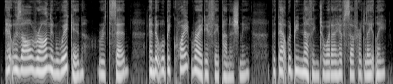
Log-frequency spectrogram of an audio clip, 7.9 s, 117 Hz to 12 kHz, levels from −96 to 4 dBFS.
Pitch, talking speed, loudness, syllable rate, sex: 220 Hz, 220 wpm, -18 LUFS, 5.7 syllables/s, female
